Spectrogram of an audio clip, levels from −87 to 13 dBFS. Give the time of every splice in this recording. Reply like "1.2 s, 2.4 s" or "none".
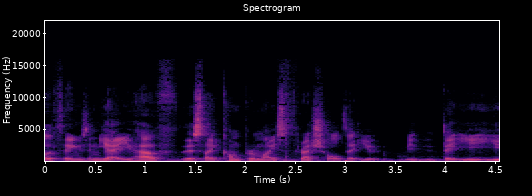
none

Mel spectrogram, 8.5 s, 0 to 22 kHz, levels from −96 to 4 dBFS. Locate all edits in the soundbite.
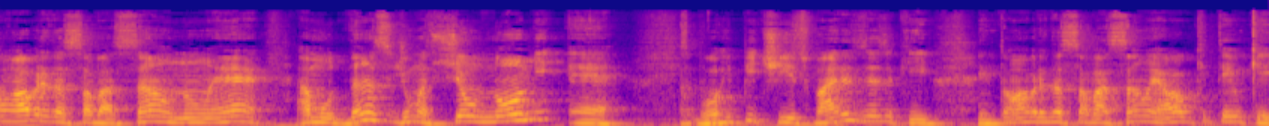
2.9 s, 4.5 s, 6.5 s

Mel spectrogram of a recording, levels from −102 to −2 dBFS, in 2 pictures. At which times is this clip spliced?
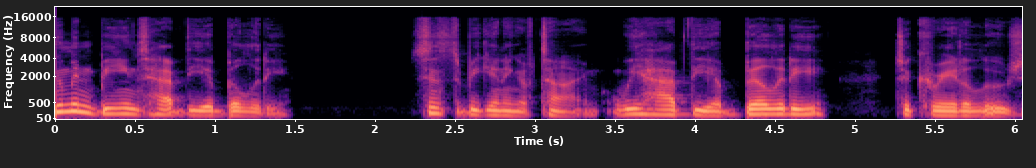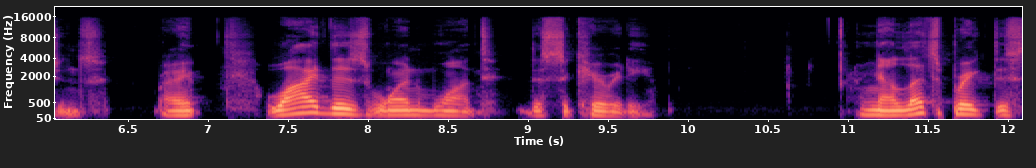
7.3 s

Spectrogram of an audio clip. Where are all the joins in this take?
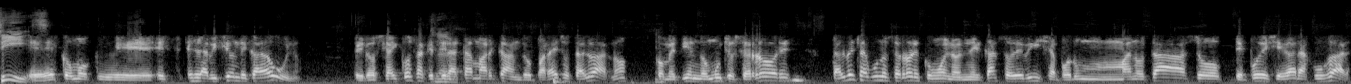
6.6 s, 12.2 s

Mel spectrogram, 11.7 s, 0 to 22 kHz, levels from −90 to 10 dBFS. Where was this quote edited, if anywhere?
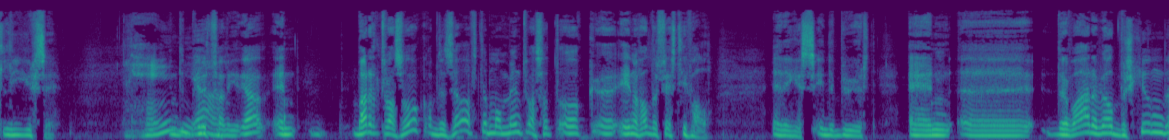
none

